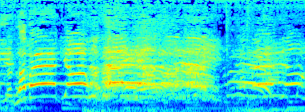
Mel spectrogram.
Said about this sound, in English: He also raised the photo of Lieutenant General Qasem Soleimani and the leader of the Islamic Republic, Ayatollah Sayyid Ali Khamenei, as the crowd were heard and seen chanting slogans.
